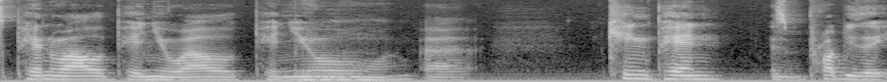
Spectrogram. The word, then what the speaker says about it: Penuel: Should I say King Penuel?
